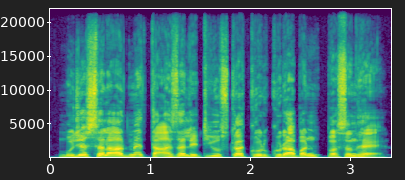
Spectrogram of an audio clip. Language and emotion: Urdu, happy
